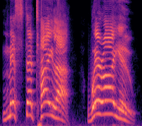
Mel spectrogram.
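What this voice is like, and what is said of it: Put-on accent. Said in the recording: “Seriously, in the accent? ... Yeah, I did an accent to it as well.”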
